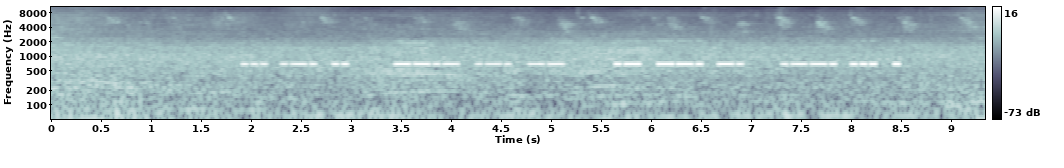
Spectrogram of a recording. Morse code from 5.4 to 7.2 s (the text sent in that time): AGN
